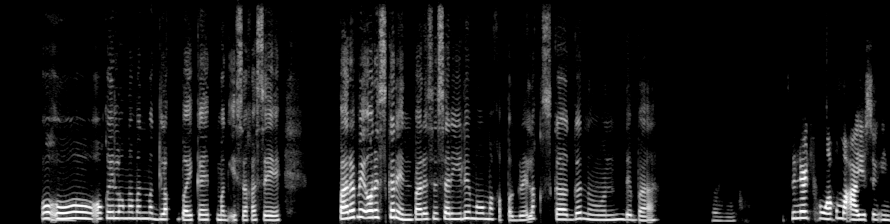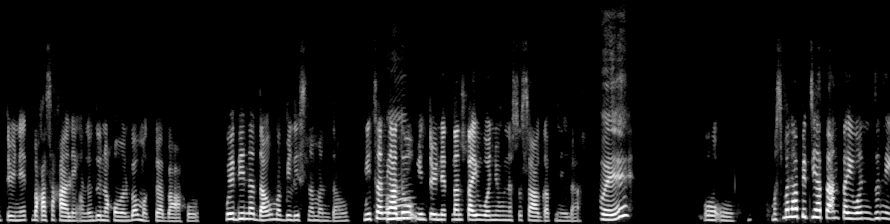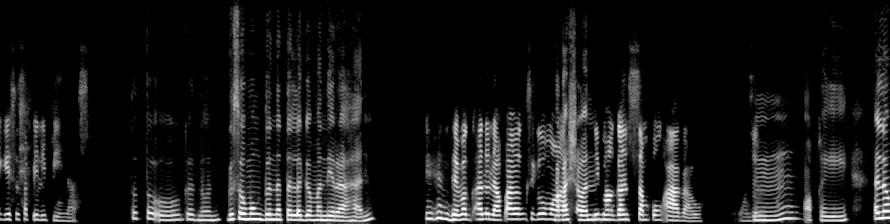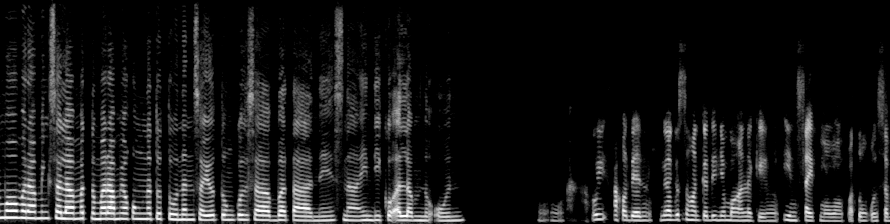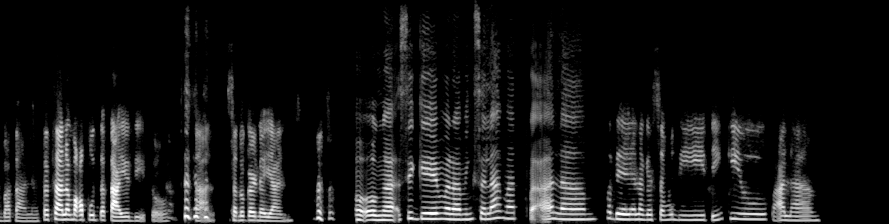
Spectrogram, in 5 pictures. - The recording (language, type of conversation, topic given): Filipino, unstructured, Paano nakaaapekto ang heograpiya ng Batanes sa pamumuhay ng mga tao roon?
- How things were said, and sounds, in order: tapping; other background noise; unintelligible speech; giggle; background speech; chuckle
